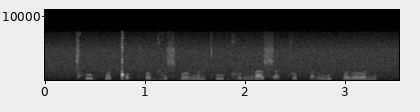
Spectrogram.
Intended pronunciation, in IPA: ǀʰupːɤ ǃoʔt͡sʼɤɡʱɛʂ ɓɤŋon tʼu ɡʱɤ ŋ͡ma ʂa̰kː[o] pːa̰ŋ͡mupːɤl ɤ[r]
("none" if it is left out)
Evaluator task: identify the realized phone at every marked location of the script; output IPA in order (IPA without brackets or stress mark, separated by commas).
ɤ, n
